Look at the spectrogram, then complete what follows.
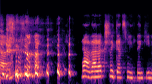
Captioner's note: laughs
